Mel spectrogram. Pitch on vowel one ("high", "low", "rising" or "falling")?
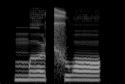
high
